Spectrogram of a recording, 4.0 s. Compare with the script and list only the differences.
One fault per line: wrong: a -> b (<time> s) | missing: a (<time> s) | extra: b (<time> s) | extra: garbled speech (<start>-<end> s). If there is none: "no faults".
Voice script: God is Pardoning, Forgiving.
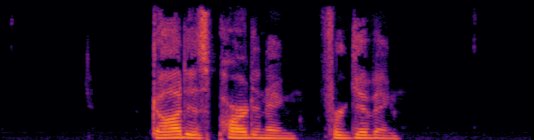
no faults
